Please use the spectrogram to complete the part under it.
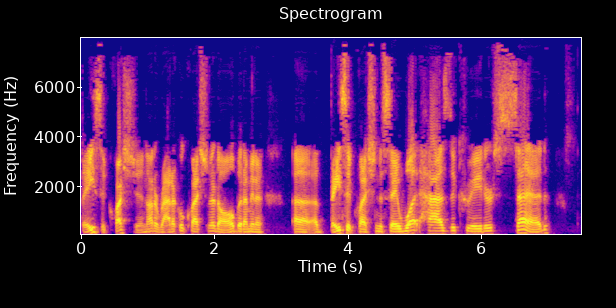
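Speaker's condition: No condition

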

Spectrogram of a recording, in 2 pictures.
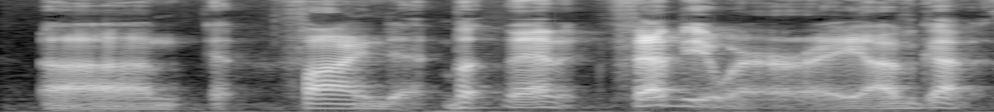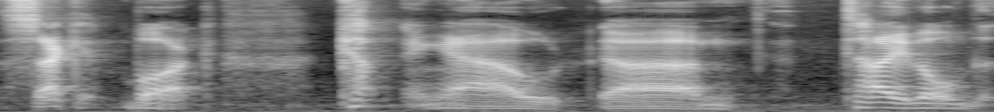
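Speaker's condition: Voice disorder; about nine years before recording

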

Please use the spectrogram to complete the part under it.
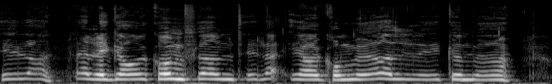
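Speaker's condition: Cerebral palsy; 26 years since onset, mild, long walks tiring, most tasks possible but very energy-consuming

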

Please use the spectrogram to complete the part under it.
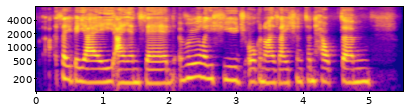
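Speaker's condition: Deafness, profound; born deaf

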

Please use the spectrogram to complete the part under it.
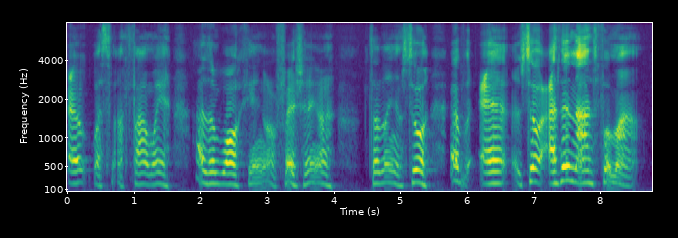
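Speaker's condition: Cerebral palsy; from birth

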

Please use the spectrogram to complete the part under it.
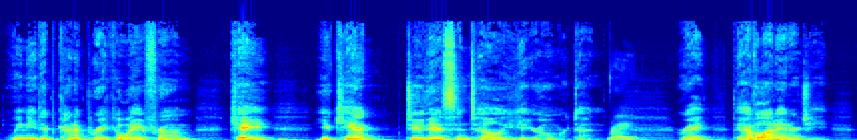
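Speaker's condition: Paralyzed vocal cord; caused by thyroid cancer

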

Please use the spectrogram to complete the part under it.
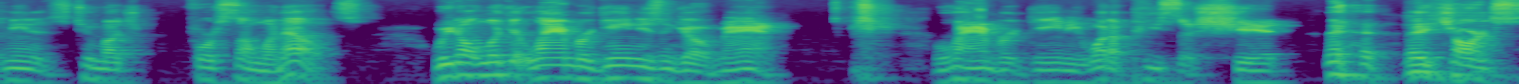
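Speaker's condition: Cleft palate; congenital cleft palate

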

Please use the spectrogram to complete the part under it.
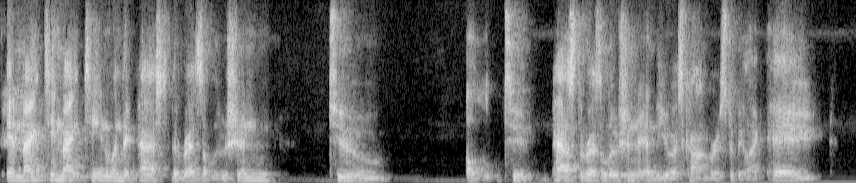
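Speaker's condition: No condition

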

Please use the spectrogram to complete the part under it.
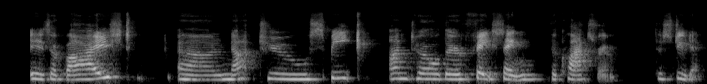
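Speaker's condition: Profound deafness, cochlear implant, congenital profound hearing loss; some cochlear hair cells left but insufficient

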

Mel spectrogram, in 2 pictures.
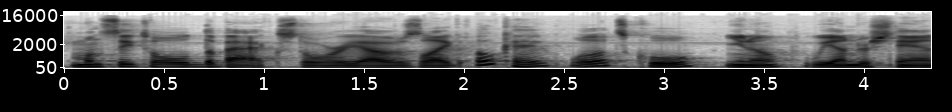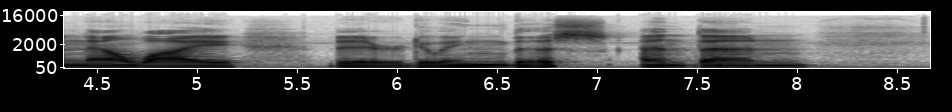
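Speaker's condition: No condition

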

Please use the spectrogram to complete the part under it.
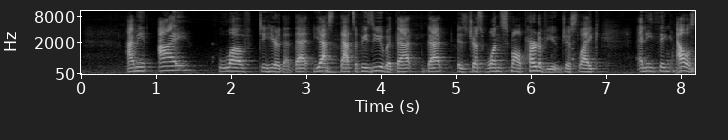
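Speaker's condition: No condition

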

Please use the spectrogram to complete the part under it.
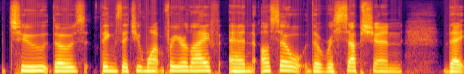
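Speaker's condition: No condition

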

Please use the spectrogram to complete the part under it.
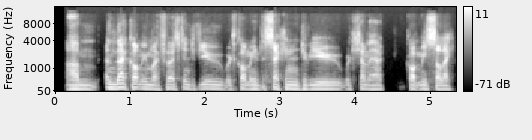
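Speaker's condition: Cleft lip and palate; congenital genetic cleft lip and palate, palate open to nose, lip unjoined, surgery when young; slight speech impediment persists, audible in voice; a bit leaky on some sounds

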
